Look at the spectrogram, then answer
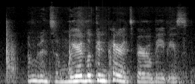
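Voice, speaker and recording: A woman's voice: medium pitch, fairly even intonation, brisk, a little mellow. A woman casually chatting over a picture book, making joking, bawdy, wry side remarks. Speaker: co-reader who comments on the story. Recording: clearly noisy home recording.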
